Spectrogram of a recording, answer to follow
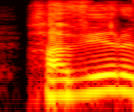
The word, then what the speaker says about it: Javier: money, President-elect 대통령 당선자 하비에르 밀레이, 스페인어에서는 이 저희가 H로 발음납니다.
